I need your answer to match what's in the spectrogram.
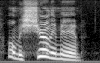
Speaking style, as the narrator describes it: gasped Carlotta

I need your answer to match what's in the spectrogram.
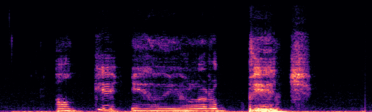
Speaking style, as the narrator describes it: he snarled

